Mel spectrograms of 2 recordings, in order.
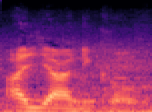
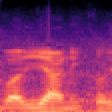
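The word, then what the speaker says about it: Aglianico: will be exciting so what are the common mistakes when people try to pronounce it and the g is silent yes yeah yeah you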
